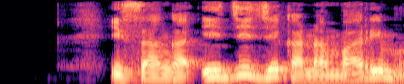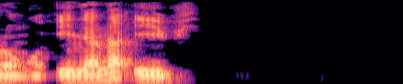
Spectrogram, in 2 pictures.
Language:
Taita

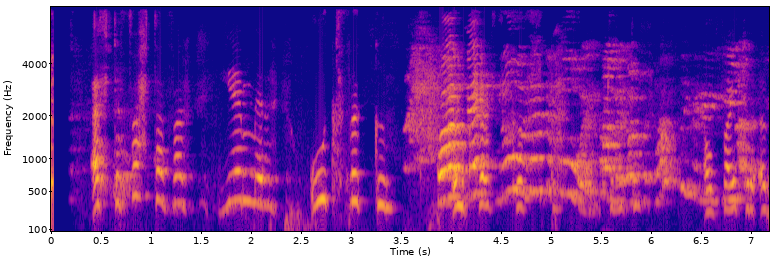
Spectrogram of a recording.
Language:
Icelandic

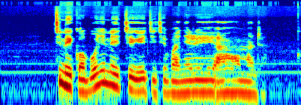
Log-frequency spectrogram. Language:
Igbo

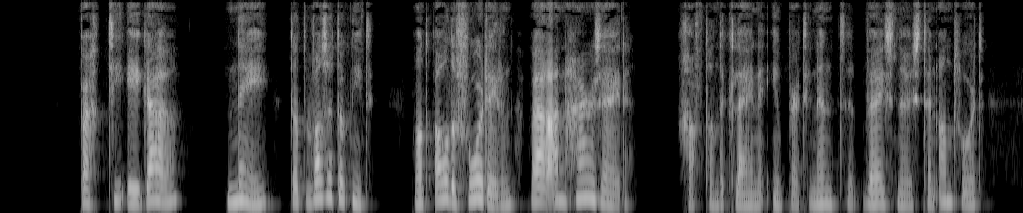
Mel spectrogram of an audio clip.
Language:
Dutch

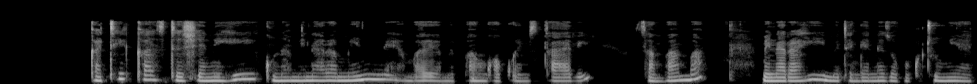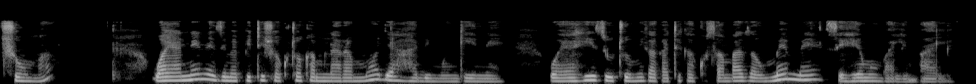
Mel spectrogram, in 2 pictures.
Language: Swahili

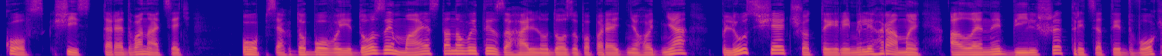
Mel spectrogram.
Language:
Ukrainian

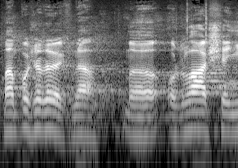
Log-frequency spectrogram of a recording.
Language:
Czech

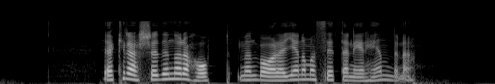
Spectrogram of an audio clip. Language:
Swedish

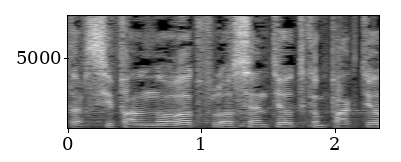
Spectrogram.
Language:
Hebrew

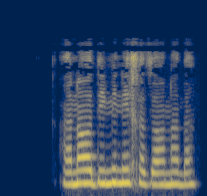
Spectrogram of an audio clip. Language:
Pashto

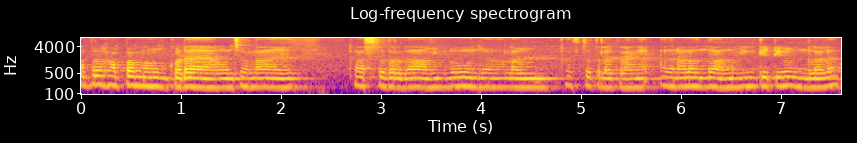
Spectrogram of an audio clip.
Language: Tamil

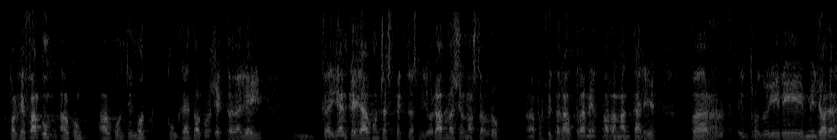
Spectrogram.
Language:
Catalan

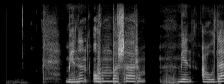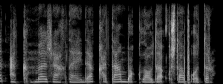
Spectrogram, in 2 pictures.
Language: Kazakh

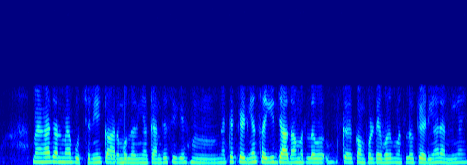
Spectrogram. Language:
Punjabi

